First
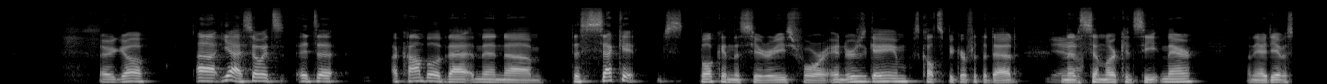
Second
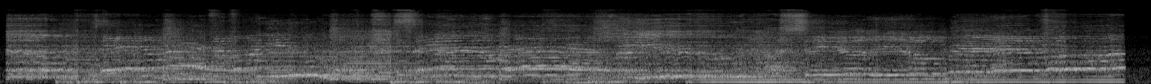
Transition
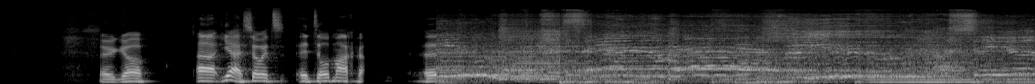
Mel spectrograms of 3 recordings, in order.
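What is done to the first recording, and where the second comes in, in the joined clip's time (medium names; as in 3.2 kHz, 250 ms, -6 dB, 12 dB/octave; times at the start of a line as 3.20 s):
first
3.20–4.36 s: reverse
4.36 s: go over to second from 2.67 s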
